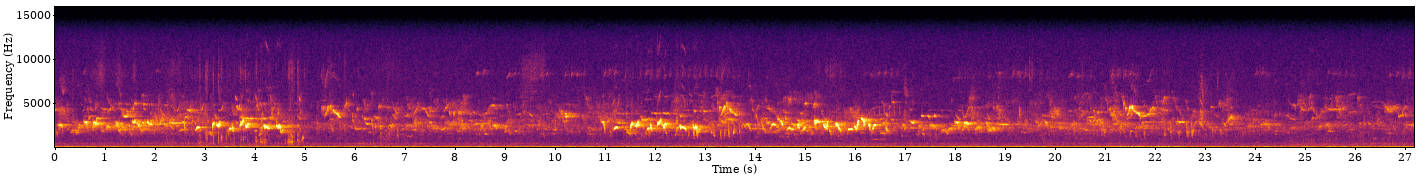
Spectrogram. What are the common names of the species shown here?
Red-billed Leiothrix, Hawaii Akepa, Omao, Iiwi, Apapane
